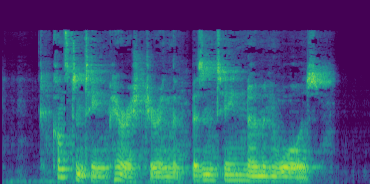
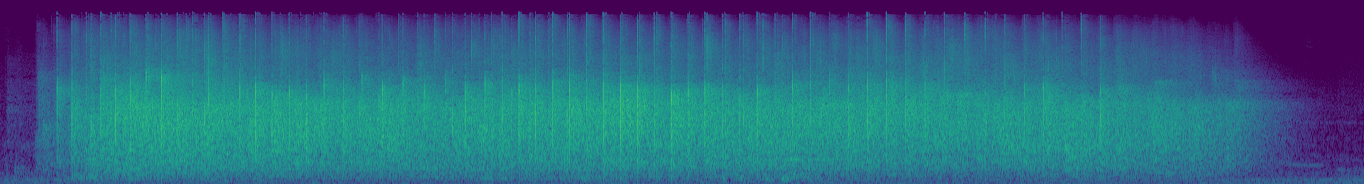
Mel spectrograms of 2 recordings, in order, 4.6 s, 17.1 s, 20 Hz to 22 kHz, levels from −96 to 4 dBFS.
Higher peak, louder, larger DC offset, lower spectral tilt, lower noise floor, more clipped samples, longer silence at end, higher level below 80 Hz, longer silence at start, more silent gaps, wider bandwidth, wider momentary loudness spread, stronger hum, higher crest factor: first, 0 dBFS vs -4 dBFS; first, -15 LUFS vs -25 LUFS; neither; first, -4.5 dB/octave vs 0.5 dB/octave; second, -36 dBFS vs -63 dBFS; neither; second, 0.45 s vs 1.2 s; first, -44 dBFS vs -66 dBFS; about the same, 0.5 s vs 0.45 s; neither; second, 11.5 kHz vs 17 kHz; about the same, 9 LU vs 9 LU; neither; second, 16 dB vs 24 dB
